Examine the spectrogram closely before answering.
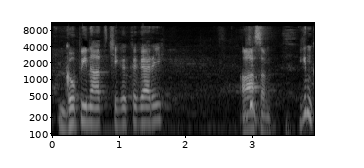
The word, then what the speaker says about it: Gopinath Chigakkagari: bit different how do you say your name gopinatha chica kagari awesome you can call go pee go pee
